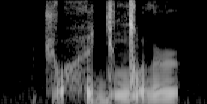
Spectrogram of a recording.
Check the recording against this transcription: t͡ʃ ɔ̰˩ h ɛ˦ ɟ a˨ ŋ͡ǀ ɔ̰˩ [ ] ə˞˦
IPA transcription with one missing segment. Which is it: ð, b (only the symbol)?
ð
